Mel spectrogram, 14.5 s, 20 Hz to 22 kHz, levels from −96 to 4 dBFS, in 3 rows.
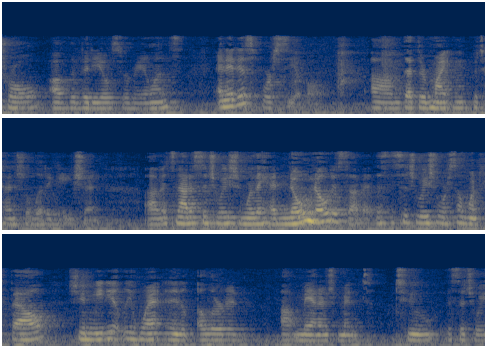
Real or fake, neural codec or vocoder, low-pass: real; none; 7.2 kHz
